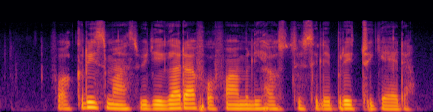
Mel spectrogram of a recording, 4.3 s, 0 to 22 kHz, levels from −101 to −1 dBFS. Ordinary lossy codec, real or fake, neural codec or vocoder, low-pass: none; real; none; 9.9 kHz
